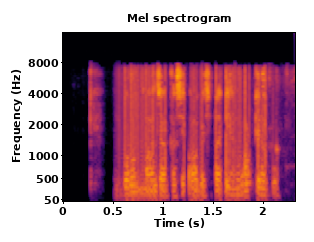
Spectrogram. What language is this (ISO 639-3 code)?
ben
